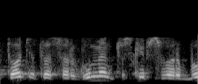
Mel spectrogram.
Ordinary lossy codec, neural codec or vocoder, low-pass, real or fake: AAC, 32 kbps; none; 3.6 kHz; real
